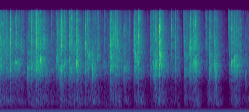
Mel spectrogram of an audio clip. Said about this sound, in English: If you don't clap, I'm not sure you're in the house of God.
